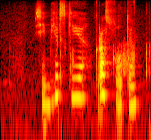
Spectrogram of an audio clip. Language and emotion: Russian, neutral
